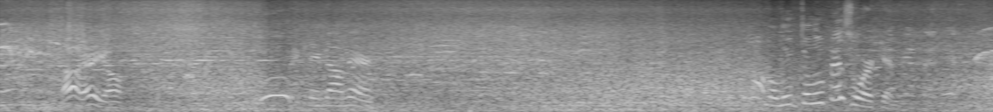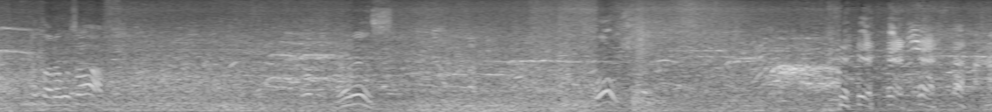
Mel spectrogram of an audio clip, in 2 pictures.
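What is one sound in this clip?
A crowd chatters and screams outdoors.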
